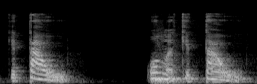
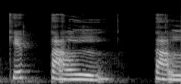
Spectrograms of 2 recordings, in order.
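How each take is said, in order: First: "tal" said as "tau"; Brazilian-style "que tau"; Portuguese U-like L. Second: "tal" ending on a clear, held l; Spanish final L. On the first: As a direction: let the l of "tal" turn into u. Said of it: "Diferente do português, que talvez a gente falaria". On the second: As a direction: finish "tal" with tongue on the palate. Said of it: "A língua termina lá no céu da boca". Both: Shown as a demonstration.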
